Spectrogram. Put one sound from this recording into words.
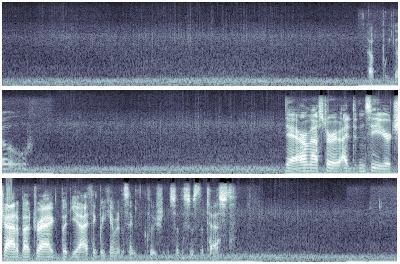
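A rocket engine roars steadily.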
